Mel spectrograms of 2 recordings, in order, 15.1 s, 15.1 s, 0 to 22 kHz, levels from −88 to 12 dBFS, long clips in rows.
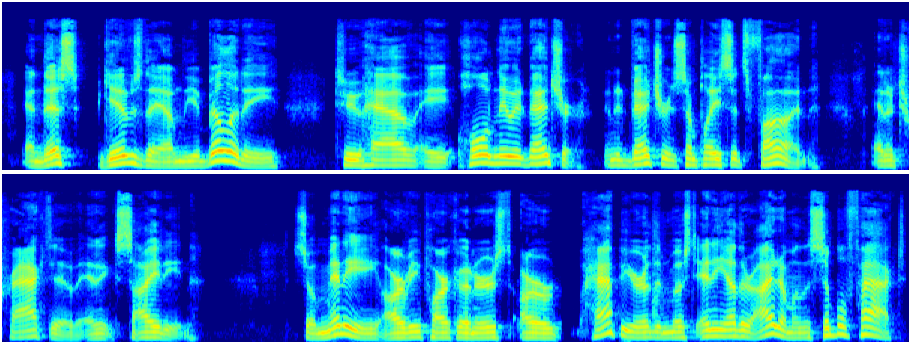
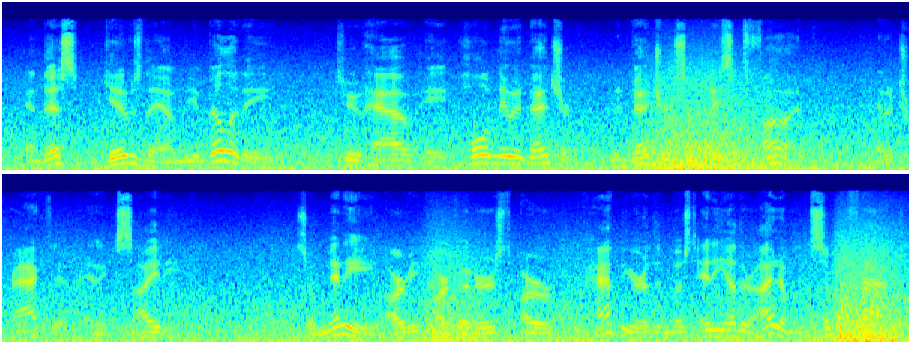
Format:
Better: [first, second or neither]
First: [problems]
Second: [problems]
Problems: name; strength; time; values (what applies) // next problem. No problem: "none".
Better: first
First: none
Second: wind noise on the microphone; heavy; 4 dB below the speech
